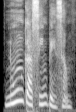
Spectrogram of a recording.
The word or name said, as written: Pensam Nunca Assim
